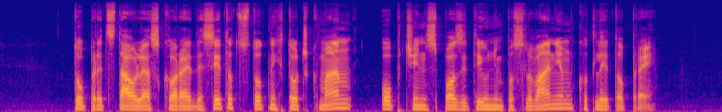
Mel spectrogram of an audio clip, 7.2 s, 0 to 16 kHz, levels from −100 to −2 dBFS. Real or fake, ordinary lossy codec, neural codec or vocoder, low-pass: real; none; none; 14.4 kHz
